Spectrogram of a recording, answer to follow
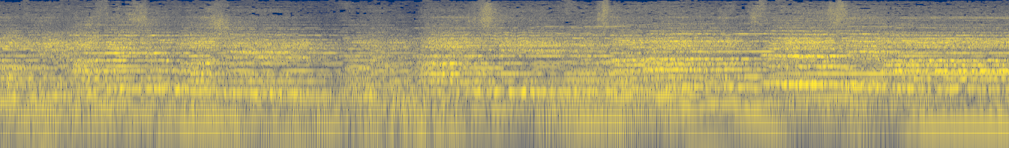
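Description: Choir singing in a cathedral's long reverberant acoustic, over sustained low organ notes.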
